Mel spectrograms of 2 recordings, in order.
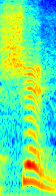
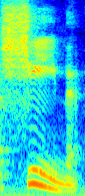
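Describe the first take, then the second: First: The vowel is short, as in shin. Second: The vowel is long, as in sheen. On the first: The speaker calls it right. "shin, like your shin" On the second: The speaker calls it wrong. "Not sheen"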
